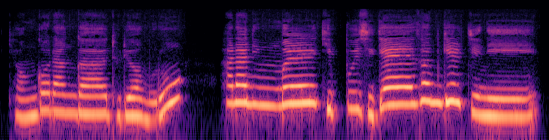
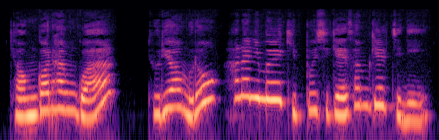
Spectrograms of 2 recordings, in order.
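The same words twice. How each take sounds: First: The start is quiet and the end is loud. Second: The whole sentence is read at one loudness.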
